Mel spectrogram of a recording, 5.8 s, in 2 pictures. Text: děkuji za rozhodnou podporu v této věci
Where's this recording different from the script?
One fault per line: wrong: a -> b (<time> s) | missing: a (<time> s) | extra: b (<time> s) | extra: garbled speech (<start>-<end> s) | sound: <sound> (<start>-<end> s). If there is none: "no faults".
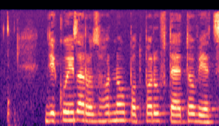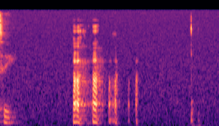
sound: laugh (3.9-4.8 s)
